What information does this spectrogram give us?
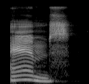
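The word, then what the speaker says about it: alms: एम्स, एम्स का मतलब होता है खैरात, इसमें एल साइलेंट है।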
